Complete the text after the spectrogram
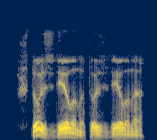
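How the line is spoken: Heavy voice. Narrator (Russian): тяжелым голосом заключил Тремьен

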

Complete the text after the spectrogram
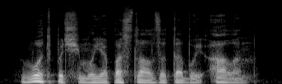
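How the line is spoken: Quiet. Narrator (Russian): тихо сказал он

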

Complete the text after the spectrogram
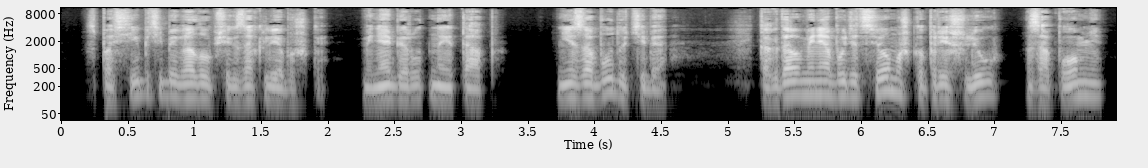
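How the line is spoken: Whispering. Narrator (Russian): Это помор шептал

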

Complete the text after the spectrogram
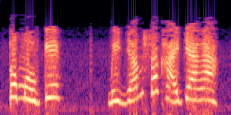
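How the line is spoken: Angry shout. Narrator (Vietnamese): Nàng quát lên

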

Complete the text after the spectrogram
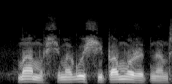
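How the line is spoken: Plain. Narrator (Russian): сказал Мойша

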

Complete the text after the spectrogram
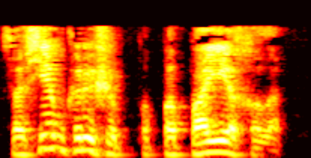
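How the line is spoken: Nervous stuttering. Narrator (Russian): Когда Гриша волновался, то начинал заикаться

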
